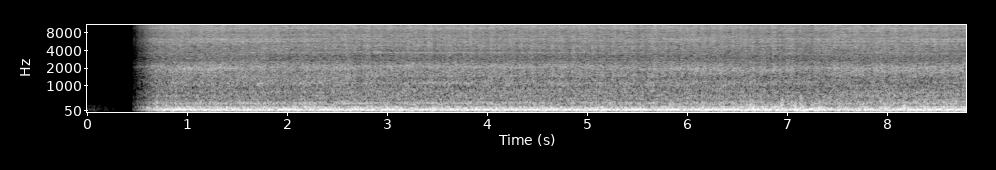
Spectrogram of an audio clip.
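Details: 1975 Cadillac Fleetwood V8 run briefly after valve cover gasket replacement: catches straight away, settles into a steady even idle with no knocks or misses; healthy, though fuel line leaking again afterward.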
